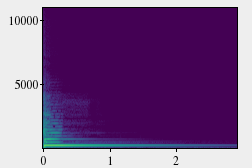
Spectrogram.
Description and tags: Tones from a small electric kalimba (thumb-piano) played with healthy distortion through a miniature amplifier.
kalimba, contact-mic, amp, thumb-piano, mbira, blip, electric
